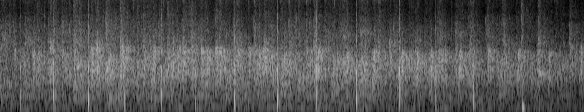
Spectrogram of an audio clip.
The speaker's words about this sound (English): So I want to just honor and recognize all the mothers here and say thank you for everything that you do. And can we all give all the mothers here a round of applause?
